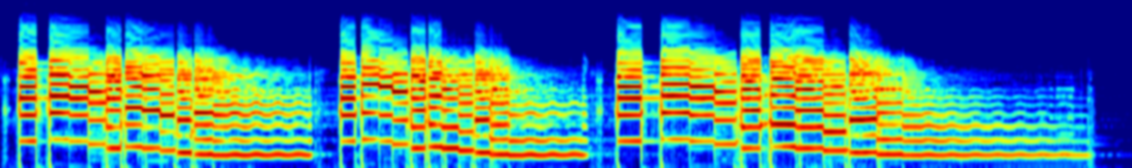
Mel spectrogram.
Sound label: Full Scale Lick Minor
